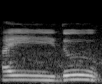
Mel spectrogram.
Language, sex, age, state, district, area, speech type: Telugu, female, 45-60, Andhra Pradesh, East Godavari, rural, read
